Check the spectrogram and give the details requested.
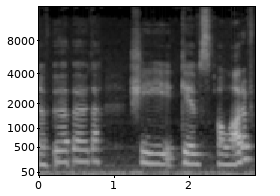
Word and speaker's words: yöpöytä: So as you can see from my pronunciation of yöpöytä, she gives a lot of good tips.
